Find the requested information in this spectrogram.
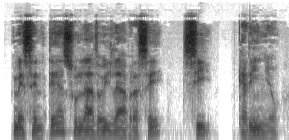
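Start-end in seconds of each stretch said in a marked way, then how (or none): none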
